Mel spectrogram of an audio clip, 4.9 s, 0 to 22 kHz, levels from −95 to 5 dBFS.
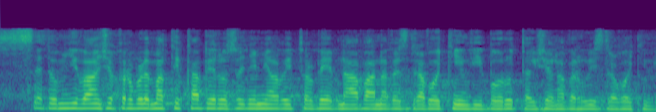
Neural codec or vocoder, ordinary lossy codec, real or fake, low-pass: codec, 16 kHz, 4 kbps, FunCodec, trained on Chinese and English, 50 frames a second; MP3, 48 kbps; fake; 7.2 kHz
